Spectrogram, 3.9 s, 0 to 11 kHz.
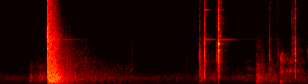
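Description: A gun firing an 8mm blank round outdoors gives one sharp loud crack with a ringing decay, followed by fainter metallic clicks and clatter of the action a couple of seconds later.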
